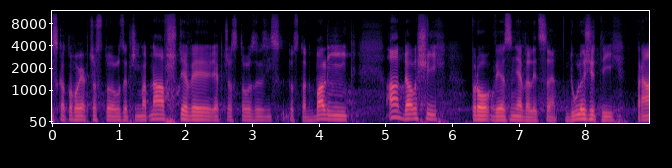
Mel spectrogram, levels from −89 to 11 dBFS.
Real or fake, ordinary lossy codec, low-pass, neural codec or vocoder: fake; Opus, 64 kbps; 10.8 kHz; autoencoder, 48 kHz, 32 numbers a frame, DAC-VAE, trained on Japanese speech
